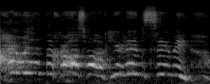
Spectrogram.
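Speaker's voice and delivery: acted, very high, shrill, loud, furious yelling. Retelling how the man in the crosswalk yelled at her: imitating someone yelling. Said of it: "was yelling at me".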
